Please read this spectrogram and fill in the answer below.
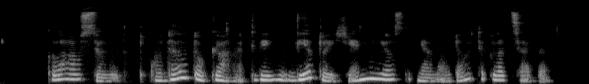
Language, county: Lithuanian, Alytus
